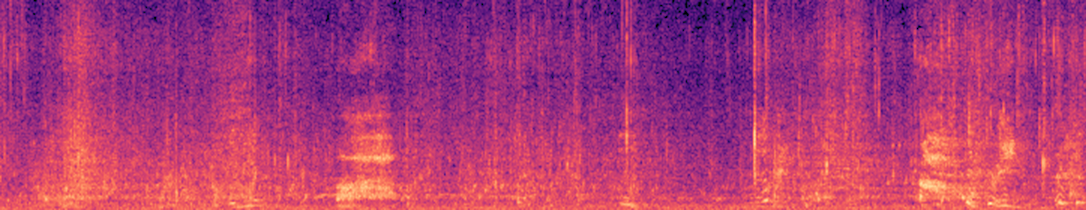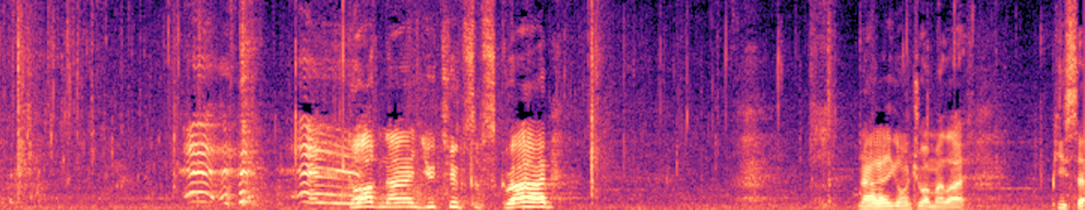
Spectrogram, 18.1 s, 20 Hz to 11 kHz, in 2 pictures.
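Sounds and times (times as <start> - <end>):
pool water splashing: 0.0 - 18.0.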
